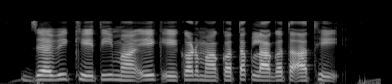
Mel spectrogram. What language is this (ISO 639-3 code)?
hne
